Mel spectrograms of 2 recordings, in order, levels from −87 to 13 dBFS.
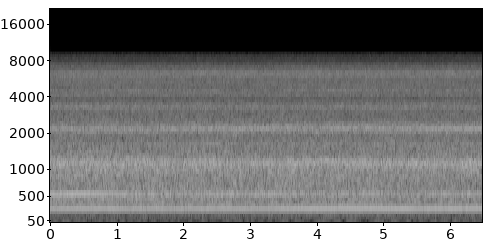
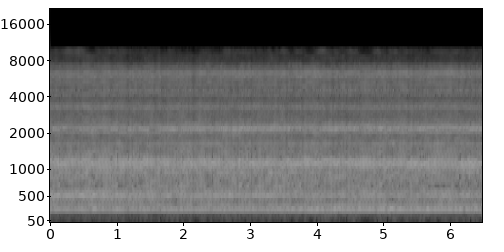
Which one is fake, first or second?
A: second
